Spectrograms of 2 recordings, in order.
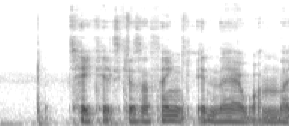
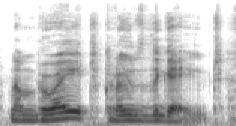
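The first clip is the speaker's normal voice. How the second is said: loud, high, slow bingo call; bingo caller; 5 semitones higher, 13 dB louder than usual. Pretend. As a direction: sing out the number to the hall. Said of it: "I could be a bingo caller".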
